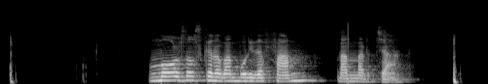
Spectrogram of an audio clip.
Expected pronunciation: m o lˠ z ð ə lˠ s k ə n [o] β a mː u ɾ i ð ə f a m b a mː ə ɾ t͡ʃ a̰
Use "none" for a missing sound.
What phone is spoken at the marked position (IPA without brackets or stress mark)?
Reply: o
